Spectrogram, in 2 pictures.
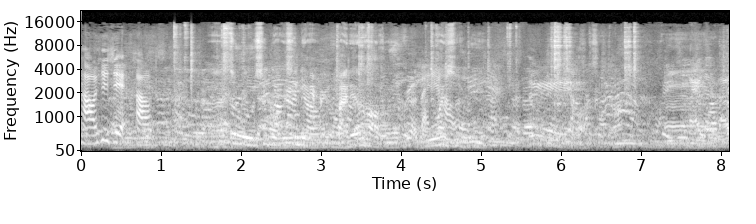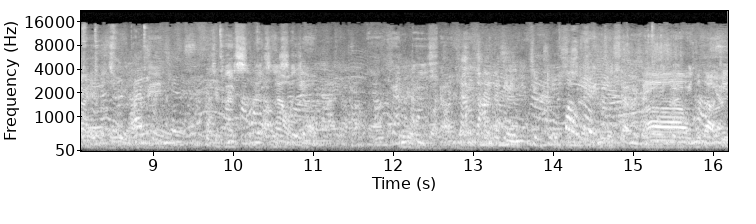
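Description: Several elderly men talk and laugh together close by.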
